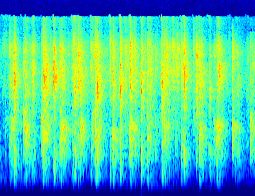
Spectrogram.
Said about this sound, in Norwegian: Gi dem alle tre en varm applaus.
